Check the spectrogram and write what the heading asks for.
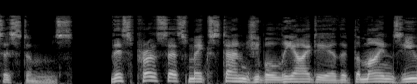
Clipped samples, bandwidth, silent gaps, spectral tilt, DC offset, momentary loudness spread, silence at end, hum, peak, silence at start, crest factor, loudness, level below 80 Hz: under 0.1%; 10.5 kHz; 0.73-1.11 s; -4.5 dB/octave; under 0.1%; 6 LU; 0 s; none; -8 dBFS; 0 s; 16 dB; -23 LUFS; -46 dBFS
